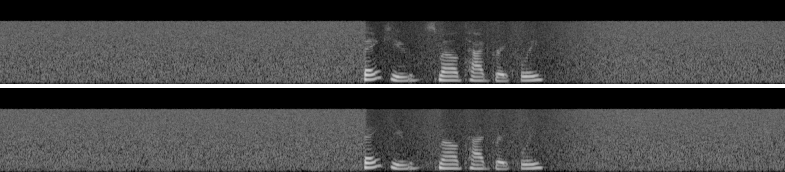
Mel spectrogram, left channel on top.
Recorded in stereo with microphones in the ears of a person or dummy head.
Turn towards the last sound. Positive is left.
turn(degrees=85)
